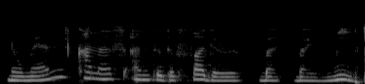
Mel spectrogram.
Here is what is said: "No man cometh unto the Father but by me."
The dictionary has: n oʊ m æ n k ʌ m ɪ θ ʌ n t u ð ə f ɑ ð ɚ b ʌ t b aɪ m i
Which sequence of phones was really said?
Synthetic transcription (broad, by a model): n oʊ m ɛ n k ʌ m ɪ s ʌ n t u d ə f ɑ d ɚ b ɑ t b aɪ m i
